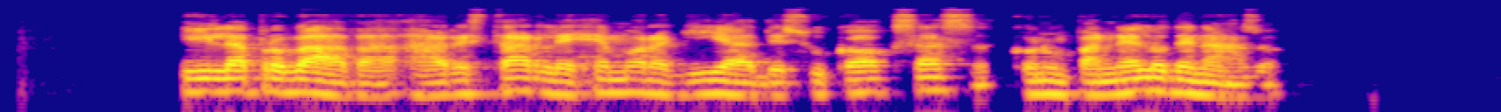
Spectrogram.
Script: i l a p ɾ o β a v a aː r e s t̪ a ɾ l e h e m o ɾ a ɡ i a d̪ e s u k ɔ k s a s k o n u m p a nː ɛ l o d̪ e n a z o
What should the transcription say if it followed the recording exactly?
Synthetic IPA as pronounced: i l a p ɾ o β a v a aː r e s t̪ a ɾ l e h e m o ɾ a ɡ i a d̪ e s u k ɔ k s a s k o n u m p a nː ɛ l o d̪ e n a z o

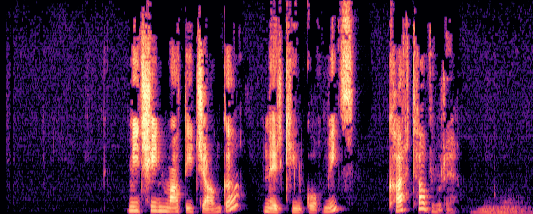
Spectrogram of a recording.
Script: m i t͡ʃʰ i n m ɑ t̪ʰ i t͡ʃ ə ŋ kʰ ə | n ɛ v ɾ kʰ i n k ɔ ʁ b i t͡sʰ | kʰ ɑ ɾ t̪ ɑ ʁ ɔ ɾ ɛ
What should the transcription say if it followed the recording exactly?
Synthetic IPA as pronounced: m i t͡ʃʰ i n m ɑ t̪ i t͡ʃ ɑ ŋ k ə | n ɛ ɾ kʰ i n k ɔ ʁ m i t͡sʰ | kʰ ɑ ɾ t̪ʰ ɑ v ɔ ɾ ɛ

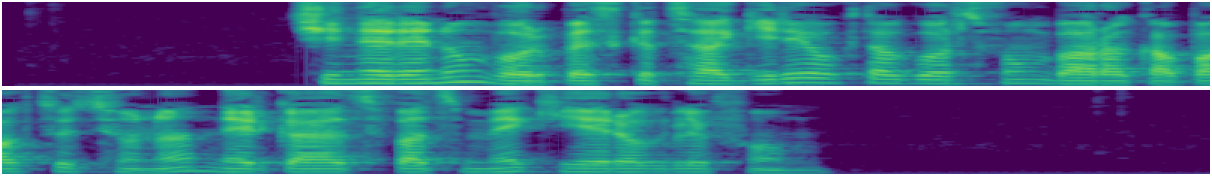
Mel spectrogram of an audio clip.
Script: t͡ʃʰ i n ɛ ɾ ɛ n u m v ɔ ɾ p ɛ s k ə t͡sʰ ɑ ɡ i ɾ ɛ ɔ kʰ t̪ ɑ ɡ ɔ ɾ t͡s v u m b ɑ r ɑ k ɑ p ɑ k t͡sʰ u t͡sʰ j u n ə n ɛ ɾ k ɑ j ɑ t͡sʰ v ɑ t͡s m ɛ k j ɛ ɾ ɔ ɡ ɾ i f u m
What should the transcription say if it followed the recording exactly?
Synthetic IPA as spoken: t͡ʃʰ i n ɛ ɾ ɛ n u m v ɔ ɾ p ɛ s k ə t͡sʰ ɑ ɡ i ɾ ɛ ɔ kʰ t̪ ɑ ɡ ɔ ɾ t͡s v u m b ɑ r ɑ k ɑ p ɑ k t͡sʰ u t͡sʰ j u n ə n ɛ ɾ k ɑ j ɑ t͡sʰ v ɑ t͡s m ɛ k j ɛ ɾ ɔ ɡ l i f u m

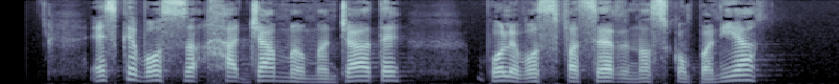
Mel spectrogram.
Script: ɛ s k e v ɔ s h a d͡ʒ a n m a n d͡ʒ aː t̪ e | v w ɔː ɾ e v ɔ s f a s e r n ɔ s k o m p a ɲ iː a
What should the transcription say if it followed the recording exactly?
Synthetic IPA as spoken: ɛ s k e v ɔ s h a d͡ʒ a m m a n d͡ʒ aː t̪ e | v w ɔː l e v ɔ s f a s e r n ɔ s k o m p a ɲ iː a

